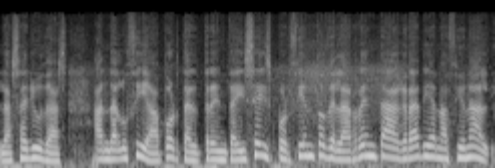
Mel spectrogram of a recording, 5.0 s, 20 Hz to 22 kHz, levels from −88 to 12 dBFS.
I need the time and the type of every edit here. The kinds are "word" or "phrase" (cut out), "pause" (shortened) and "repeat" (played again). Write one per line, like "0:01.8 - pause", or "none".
none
